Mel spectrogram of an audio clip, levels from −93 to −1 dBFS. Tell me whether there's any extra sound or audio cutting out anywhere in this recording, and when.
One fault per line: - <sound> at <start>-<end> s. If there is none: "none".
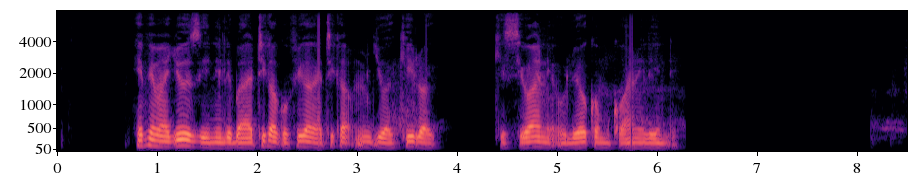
none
